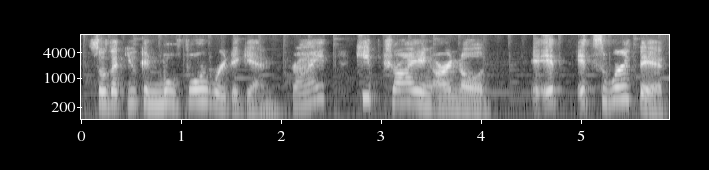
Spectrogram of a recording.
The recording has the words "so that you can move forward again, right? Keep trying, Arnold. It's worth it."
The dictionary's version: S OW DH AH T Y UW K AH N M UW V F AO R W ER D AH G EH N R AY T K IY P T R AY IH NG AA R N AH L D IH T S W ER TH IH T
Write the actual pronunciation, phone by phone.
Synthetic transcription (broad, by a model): S OW DH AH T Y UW K AH N M UW V F AO R W ER D AH G EH N R AY T K IY P T R AY IH NG AA R N L D IH T S W ER TH IH T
